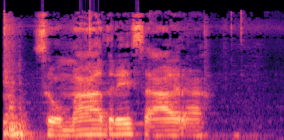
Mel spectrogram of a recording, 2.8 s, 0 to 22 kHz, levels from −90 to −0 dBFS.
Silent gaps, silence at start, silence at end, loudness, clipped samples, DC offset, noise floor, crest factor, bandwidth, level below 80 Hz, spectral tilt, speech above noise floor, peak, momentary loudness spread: none; 0.05 s; 0.4 s; -12 LUFS; under 0.1%; under 0.1%; -34 dBFS; 14 dB; over 20 kHz; -38 dBFS; -3.5 dB/octave; 22 dB; 0 dBFS; 20 LU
